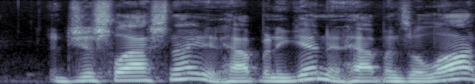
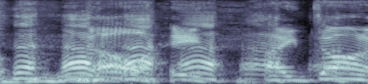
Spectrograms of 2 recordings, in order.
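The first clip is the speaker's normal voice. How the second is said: laughing; 6 semitones higher, 8 dB louder, much slower than usual. Real, not acted. Laughing at not knowing slang.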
